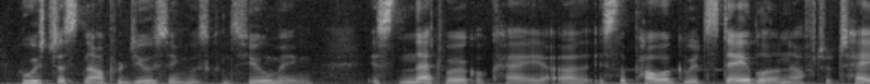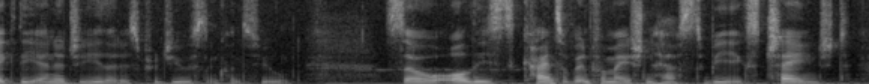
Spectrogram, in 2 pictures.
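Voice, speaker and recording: A woman talks at a fairly quick pace, with audible room echo and noticeable background noise. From Germany. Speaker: enterprise architecture expert. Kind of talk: interview.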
